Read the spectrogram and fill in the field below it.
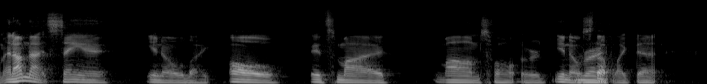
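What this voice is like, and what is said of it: Southern US accent. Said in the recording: “me being from the South, that's why my accent sounds like this... now it's in this weird hybrid thing, because I live in Minnesota... I'm from North Carolina... my accent is always changing”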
